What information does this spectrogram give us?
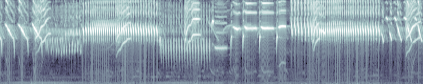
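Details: Singing canary with distinctive notes, mixing sharp rising whistles, loud buzzy sustained trills, a lower rattle, clipped repeated notes and another long rolling trill.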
